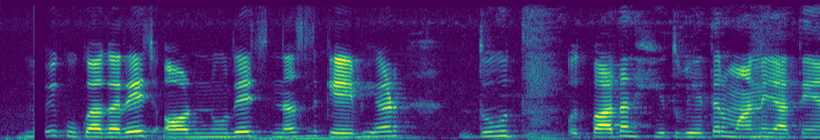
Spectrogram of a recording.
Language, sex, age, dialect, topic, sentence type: Hindi, female, 25-30, Marwari Dhudhari, agriculture, statement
